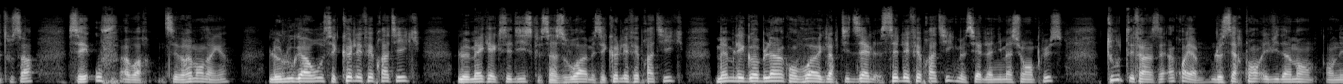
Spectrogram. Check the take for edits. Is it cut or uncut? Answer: uncut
